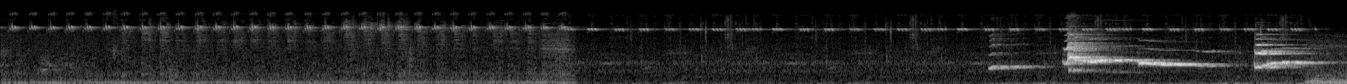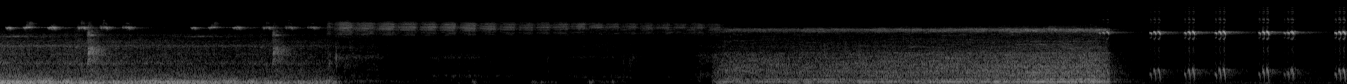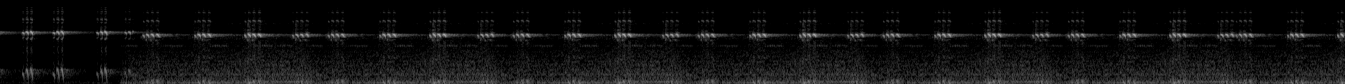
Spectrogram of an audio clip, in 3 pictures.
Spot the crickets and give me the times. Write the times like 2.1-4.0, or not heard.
0.0-40.3.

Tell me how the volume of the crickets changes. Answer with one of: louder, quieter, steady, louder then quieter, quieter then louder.
quieter then louder.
